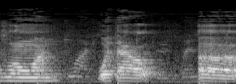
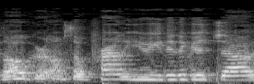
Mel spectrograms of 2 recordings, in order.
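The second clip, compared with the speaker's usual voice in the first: lightly voiced, higher gushing praise; a touch of a proud girlfriend cooing; gushing friend; 6 semitones higher than usual. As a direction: gush over her like a proud friend. Friend praising her dress.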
